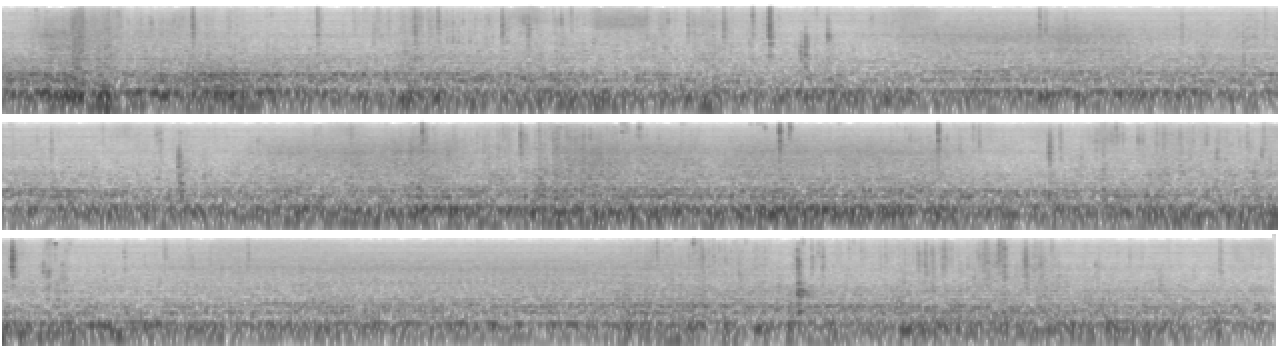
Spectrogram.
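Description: A car's engine and tyre noise heard from inside the vehicle while driving along a narrow road: a steady low rumble with a few small knocks and clicks scattered through it.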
